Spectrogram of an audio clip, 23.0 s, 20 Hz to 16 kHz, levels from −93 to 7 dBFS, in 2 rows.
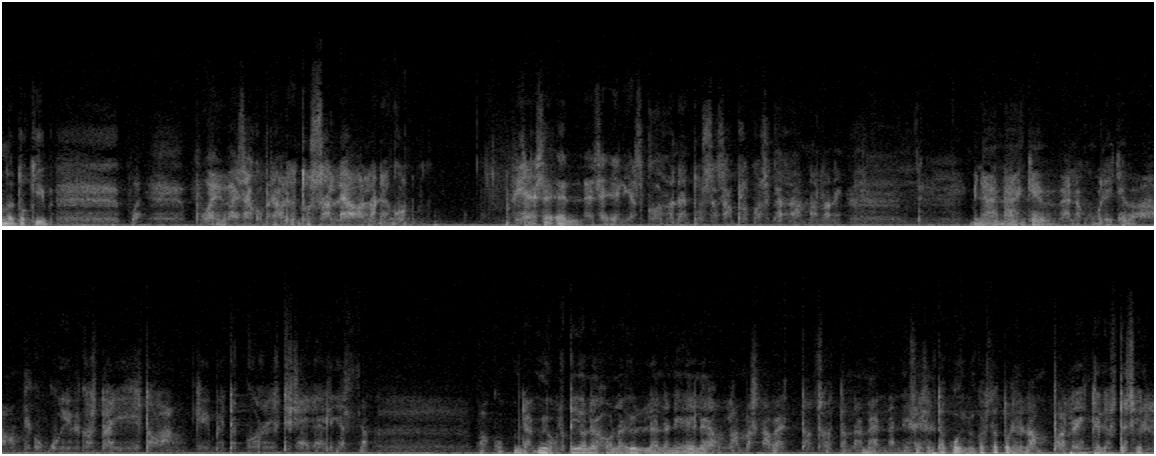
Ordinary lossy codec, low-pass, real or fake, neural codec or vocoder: MP3, 64 kbps; 14.4 kHz; real; none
